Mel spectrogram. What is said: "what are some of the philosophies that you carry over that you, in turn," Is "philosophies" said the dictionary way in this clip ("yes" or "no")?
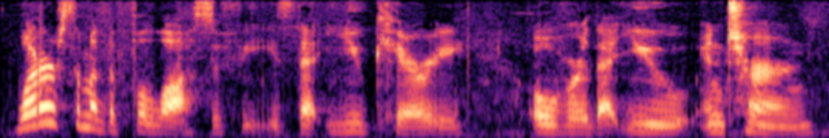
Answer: yes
